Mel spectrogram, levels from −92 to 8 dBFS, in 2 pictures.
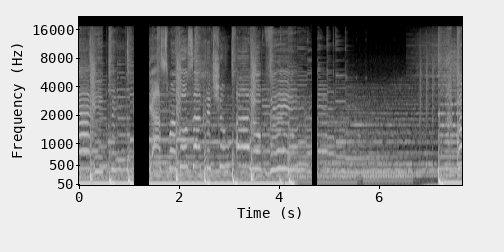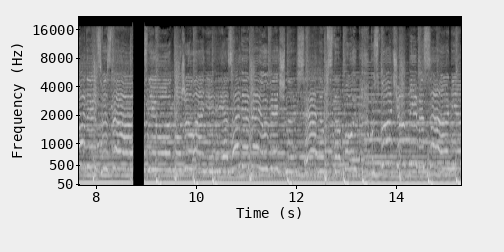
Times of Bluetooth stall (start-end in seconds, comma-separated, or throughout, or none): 1.09-1.42, 4.65-4.78, 8.73-8.98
